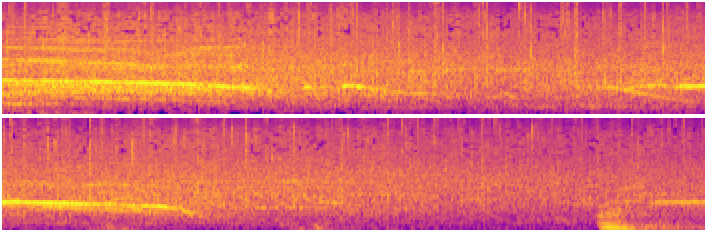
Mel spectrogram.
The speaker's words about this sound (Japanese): 改めて紹介しましょう。私にとってベースボーカルは後にも先にも彼しかいません。盛大な拍手を。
